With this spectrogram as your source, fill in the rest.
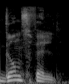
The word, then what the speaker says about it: Ganzfeld: Et en allemand, champ entier ça se prononce Gunsfeld.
